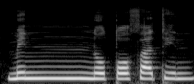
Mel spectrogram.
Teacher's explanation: ادغام کا معنی ہے حرف کو حرف میں داخل کرنا، تو ہم نون ساکن کو دوسرے نون میں ملا کے ایک ہی نون غنہ اور تشدید کے ساتھ پڑھیں گے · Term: ادغام بغنہ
